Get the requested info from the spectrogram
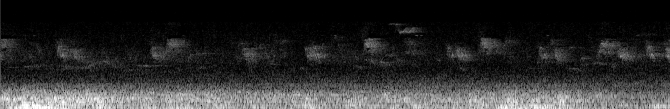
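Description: Small songbirds chirping, many short high calls in quick succession, over a steady low background rumble that swells about half a second in and again near eight seconds.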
